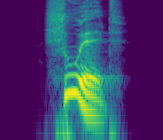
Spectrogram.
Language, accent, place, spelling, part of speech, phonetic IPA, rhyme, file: German, Germany, Berlin, schult, verb, [ʃuːlt], -uːlt, De-schult.ogg
- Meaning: inflection of schulen: 1. third-person singular present 2. second-person plural present 3. plural imperative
